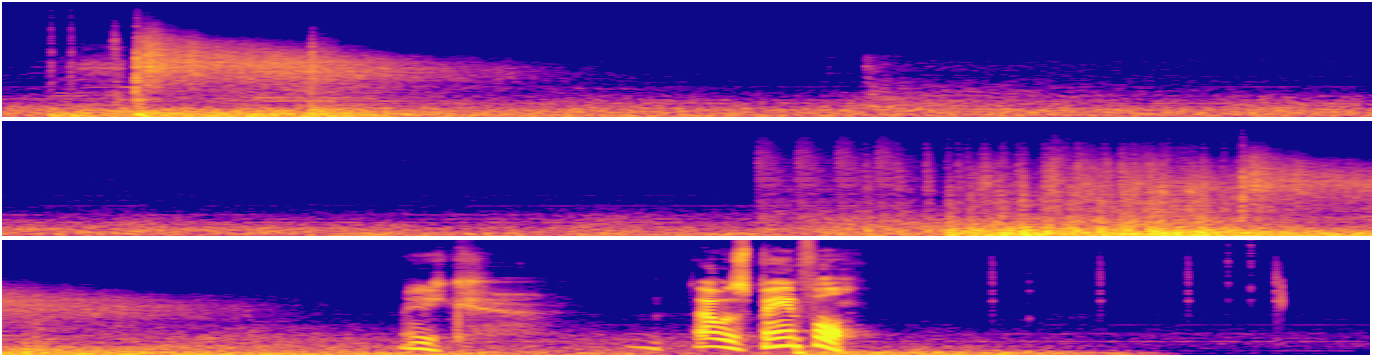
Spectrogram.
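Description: A deep rumbling explosion booms and fades in a space combat game.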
